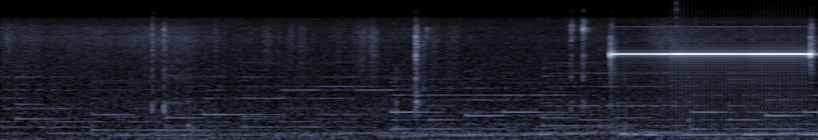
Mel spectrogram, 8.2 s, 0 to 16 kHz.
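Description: Soft background music, then about six seconds in a loud, steady high tone at the note C8 (about 4,186 Hz, the top note of an 88-key piano) starts suddenly, holds for about two seconds and cuts off.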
